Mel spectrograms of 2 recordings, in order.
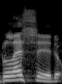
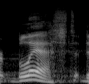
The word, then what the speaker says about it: blessed: Each of these Beatitudes begins with that little word, blessed or blessed, depending on how you choose to pronounce it.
